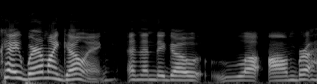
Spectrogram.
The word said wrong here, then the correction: Alhambra: Oh, Alhambra. – Alhambra.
